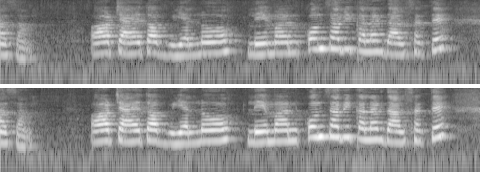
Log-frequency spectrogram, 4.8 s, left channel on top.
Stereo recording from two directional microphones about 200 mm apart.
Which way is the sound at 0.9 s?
40° right (ahead or behind).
